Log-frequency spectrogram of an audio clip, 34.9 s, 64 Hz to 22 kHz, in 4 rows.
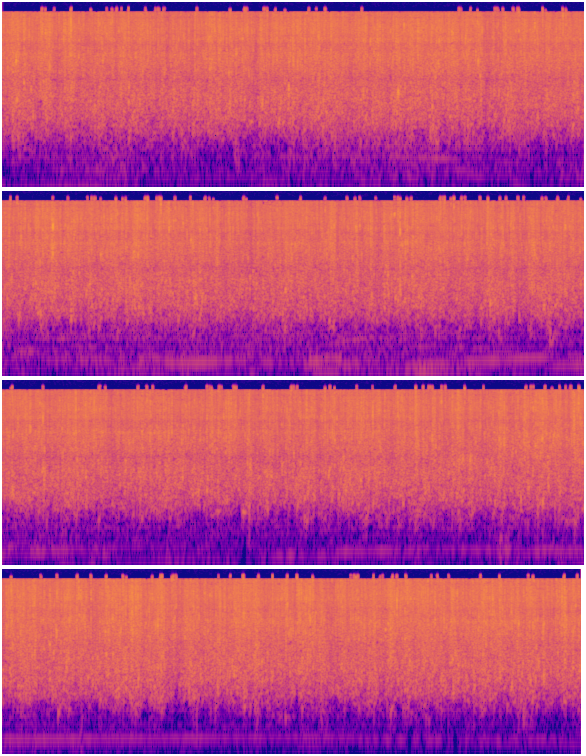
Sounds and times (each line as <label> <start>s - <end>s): Water leak 0.0s - 19.1s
